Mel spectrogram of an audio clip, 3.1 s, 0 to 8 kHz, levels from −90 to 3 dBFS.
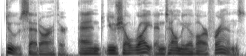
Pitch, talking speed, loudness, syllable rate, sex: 95 Hz, 255 wpm, -17 LUFS, 5.3 syllables/s, male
